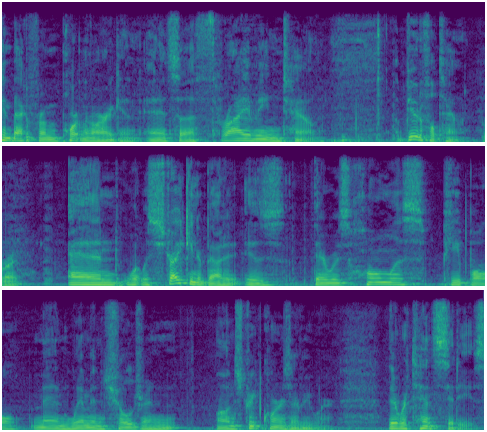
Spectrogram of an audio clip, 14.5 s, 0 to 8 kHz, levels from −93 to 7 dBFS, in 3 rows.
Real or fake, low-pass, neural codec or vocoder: fake; 7.2 kHz; codec, 16 kHz, 16 kbps, FreqCodec, larger model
